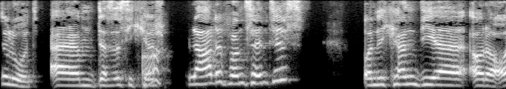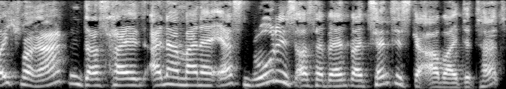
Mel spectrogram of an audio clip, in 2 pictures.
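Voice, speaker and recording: A woman with an unremarkable speaking voice talks fairly slowly in a fairly high pitch, her intonation lively and her loudness very even. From Aachen, western Germany. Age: 50s. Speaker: metal singer and psychotherapist. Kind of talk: casual interview chat.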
